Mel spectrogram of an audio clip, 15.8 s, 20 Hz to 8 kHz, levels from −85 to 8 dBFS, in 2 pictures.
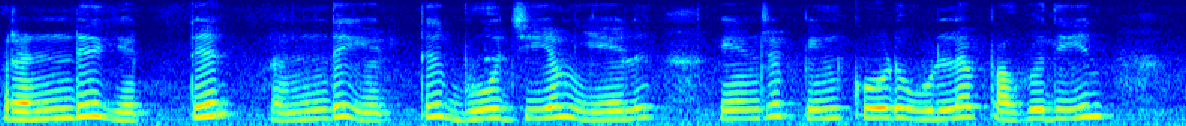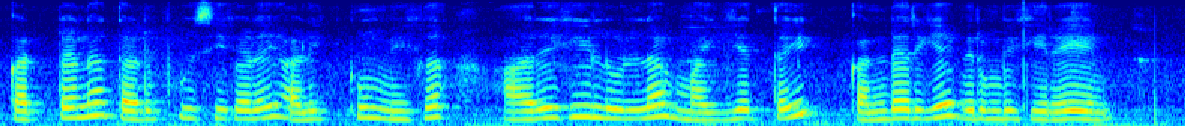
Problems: constant background noise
